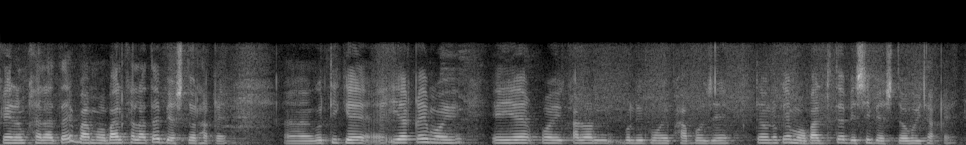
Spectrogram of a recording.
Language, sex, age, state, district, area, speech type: Assamese, female, 60+, Assam, Udalguri, rural, spontaneous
